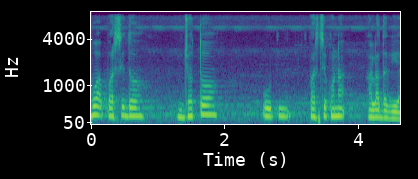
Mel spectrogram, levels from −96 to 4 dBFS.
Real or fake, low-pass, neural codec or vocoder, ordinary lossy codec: real; 7.2 kHz; none; none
